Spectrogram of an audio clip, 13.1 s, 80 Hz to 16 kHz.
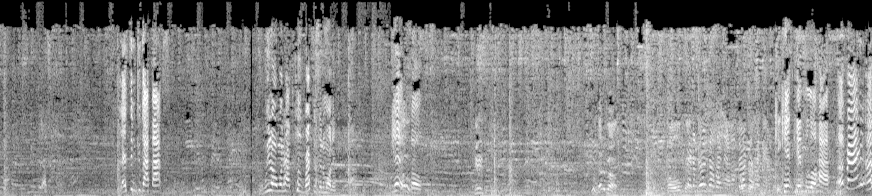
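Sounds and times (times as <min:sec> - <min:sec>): high-pitched voices chattering: 0:00.0 - 0:13.0.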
